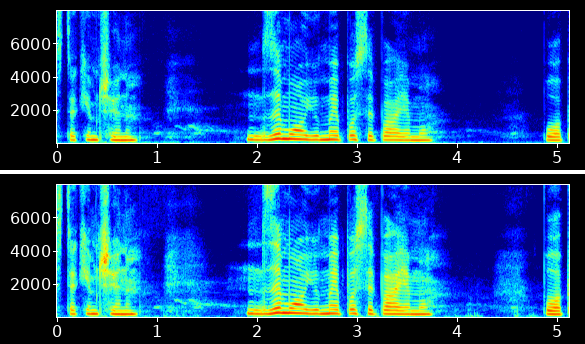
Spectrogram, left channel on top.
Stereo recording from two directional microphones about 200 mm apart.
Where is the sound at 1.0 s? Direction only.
10° left (ahead or behind).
